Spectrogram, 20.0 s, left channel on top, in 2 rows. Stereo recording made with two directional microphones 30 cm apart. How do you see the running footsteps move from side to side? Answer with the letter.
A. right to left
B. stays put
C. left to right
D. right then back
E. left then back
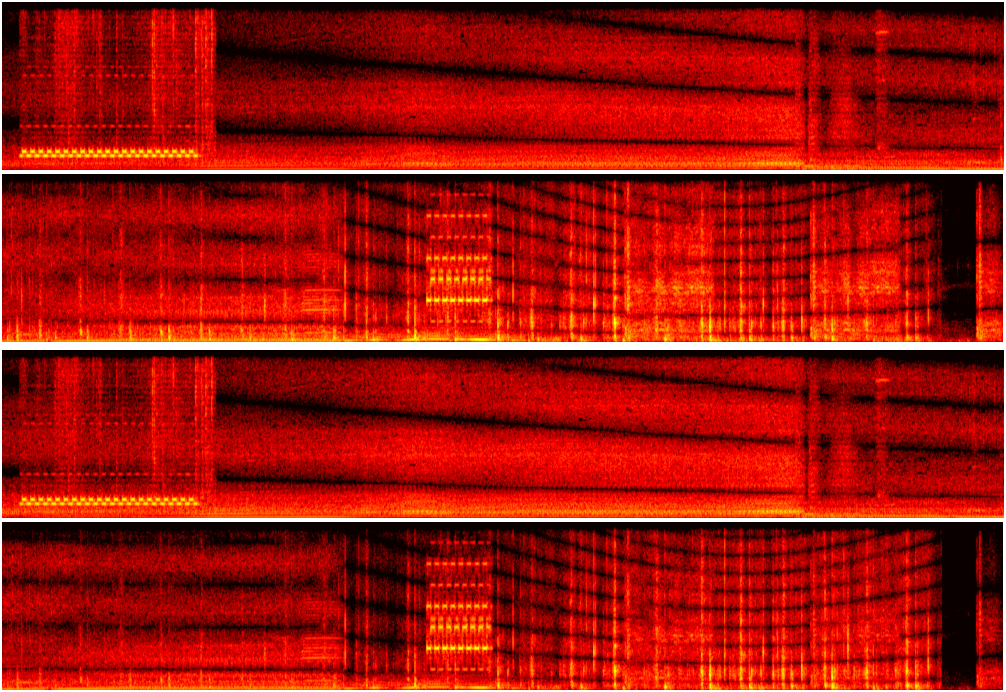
C.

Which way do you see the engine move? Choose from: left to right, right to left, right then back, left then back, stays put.
right to left.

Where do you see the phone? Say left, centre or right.
centre.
